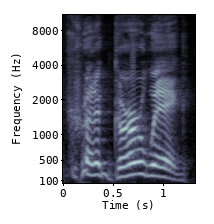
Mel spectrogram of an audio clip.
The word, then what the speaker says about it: Greta Gerwig: Greta Gerwig.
